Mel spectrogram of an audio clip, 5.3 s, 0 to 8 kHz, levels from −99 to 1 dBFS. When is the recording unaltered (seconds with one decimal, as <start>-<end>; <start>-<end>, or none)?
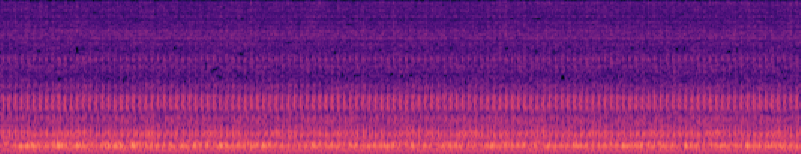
0.0-5.3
